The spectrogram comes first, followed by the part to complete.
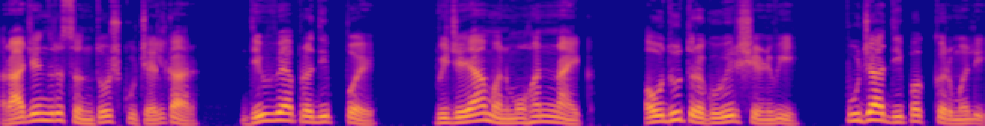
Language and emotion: Goan Konkani, neutral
